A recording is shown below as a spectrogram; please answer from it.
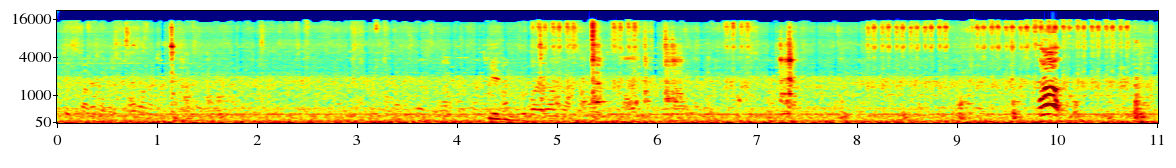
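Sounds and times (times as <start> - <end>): scattered voices: 3.2 - 7.0, 8.2 - 10.8
boat engine idling: 3.3 - 11.0.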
